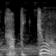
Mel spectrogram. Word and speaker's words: Captur: А 27-28 числа в Сочи Renault Captur, российский Captur Его нужно и произносить на российский манер. Каптюр, вот так вот о нем говорить.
